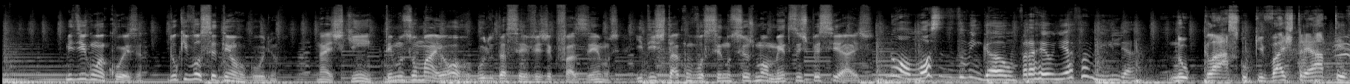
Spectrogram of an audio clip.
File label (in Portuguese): SPOT No samba; SCHIN ORGULHO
